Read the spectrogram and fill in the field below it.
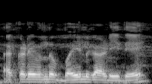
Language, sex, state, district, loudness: Kannada, male, Karnataka, Bidar, -12 LUFS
